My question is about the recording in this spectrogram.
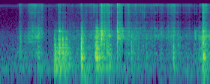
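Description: Trading-card packaging being handled by hand: a run of irregular crinkles, scrapes and taps as card holders and a cardboard box are moved on the table, loudest about two seconds in.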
